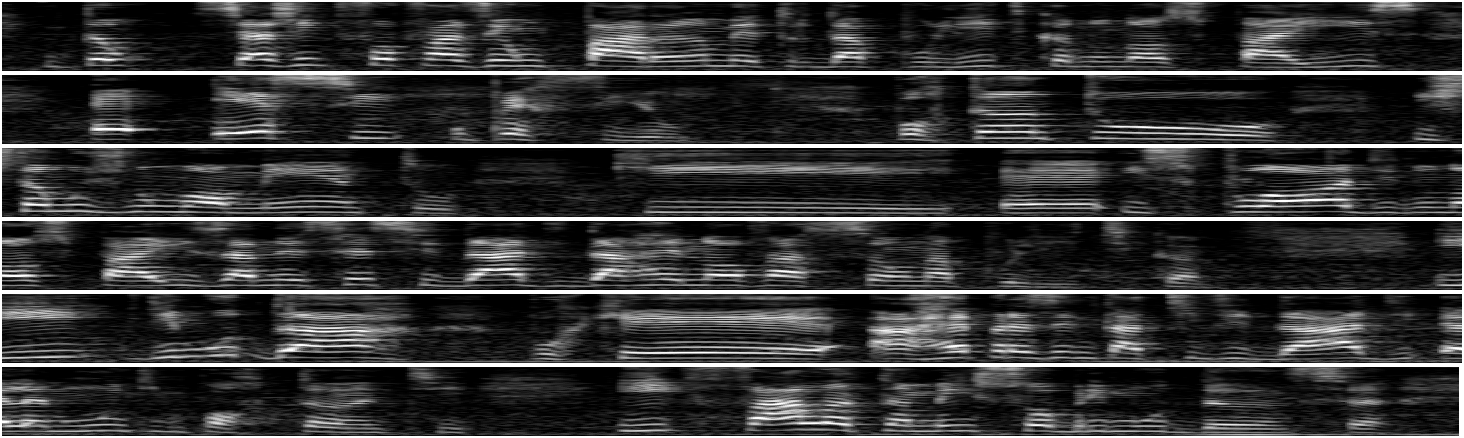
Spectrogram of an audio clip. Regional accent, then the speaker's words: Caruaru, Pernambuco, Brazil; Eu sou de Caruaru, sou do interior, vem de lá

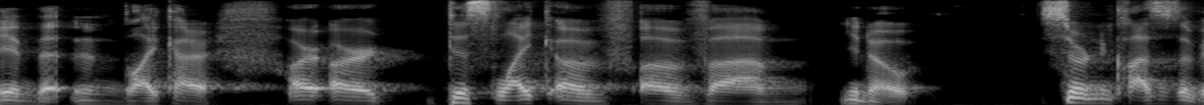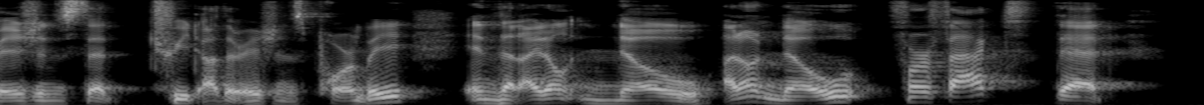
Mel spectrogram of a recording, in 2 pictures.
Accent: Canada; me as a Canadian

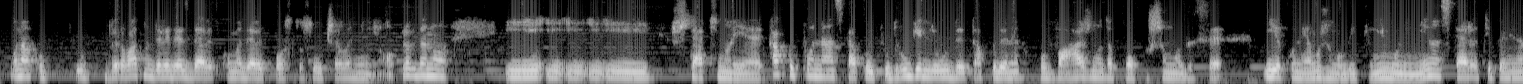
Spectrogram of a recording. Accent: Serbia; ja sam uh, Srpkinja

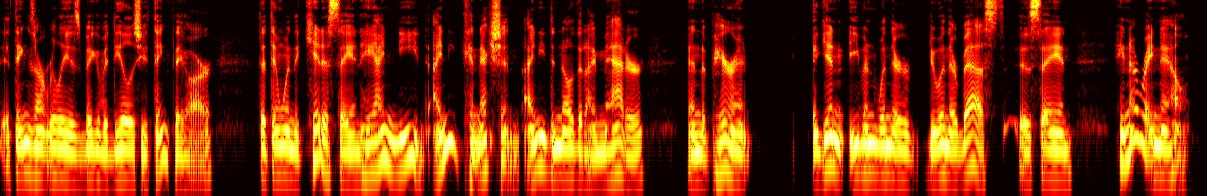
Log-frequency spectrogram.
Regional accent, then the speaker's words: Sandy, Utah, United States; now in California, United States; growing up in Sandy, Utah

